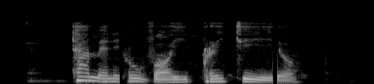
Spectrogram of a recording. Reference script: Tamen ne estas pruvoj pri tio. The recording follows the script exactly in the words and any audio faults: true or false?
false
